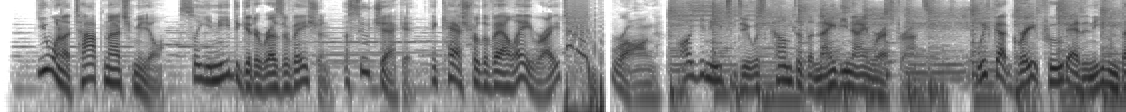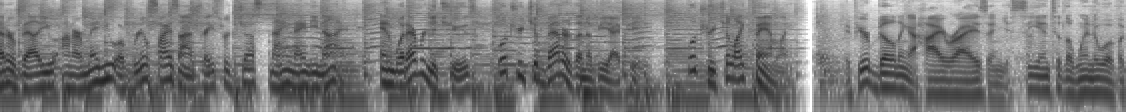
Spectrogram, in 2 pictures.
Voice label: Commercial Mix

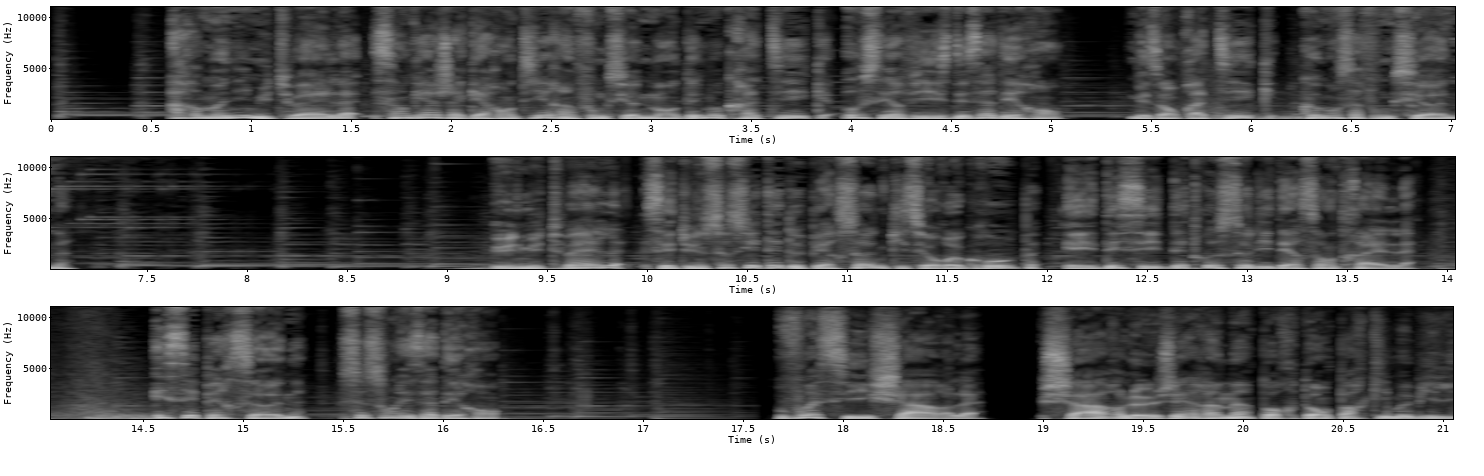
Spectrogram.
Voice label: Corporate

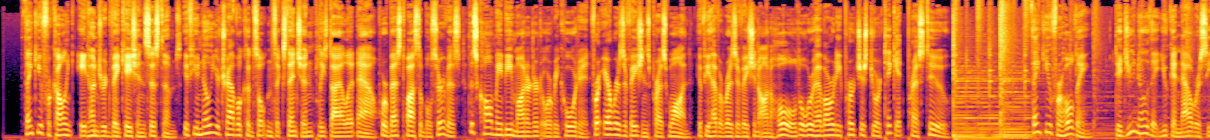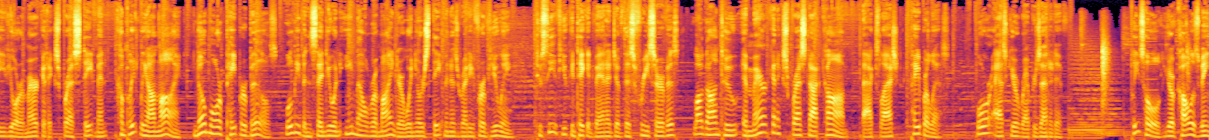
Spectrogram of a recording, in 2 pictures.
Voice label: Telephone

